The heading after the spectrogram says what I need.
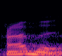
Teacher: আ মিলবে বায়ের সাথে আব, এখানে আইন অক্ষর আছে গলা চেপে উচ্চারণ করতে হবে, বা অক্ষরের উপরে সুকুন থাকলে কলকলা করতে হয়, অর্থাৎ প্রতিধ্বনি সৃষ্টি করতে হয়।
